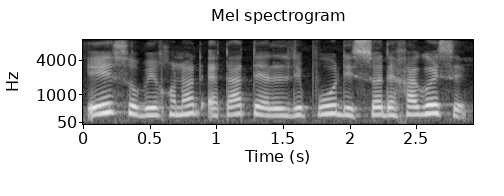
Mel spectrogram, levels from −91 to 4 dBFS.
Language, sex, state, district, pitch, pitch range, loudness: Assamese, female, Assam, Sonitpur, 235 Hz, 225-255 Hz, -14 LUFS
